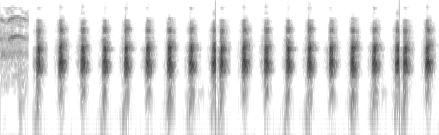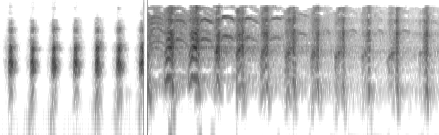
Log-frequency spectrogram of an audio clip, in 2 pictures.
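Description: Cartoon chicken sound effect: a rapid, even series of clucks, about five a second, then a louder, busier stretch of wavering sound from about six seconds in.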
